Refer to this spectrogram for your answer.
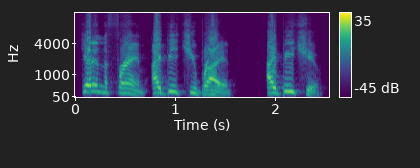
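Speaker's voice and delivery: taunting, a hint of a gloating rival; mock gloating at Brian, cigarette in mouth; mocking Andrew Wilson. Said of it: "This is Andrew Wilson".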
